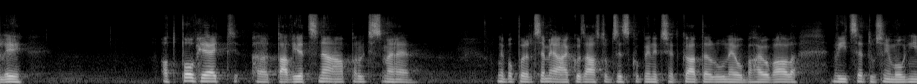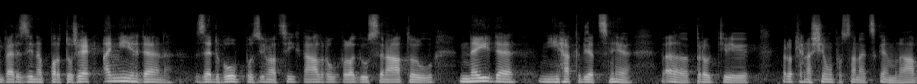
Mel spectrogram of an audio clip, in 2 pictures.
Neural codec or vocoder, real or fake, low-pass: codec, 16 kHz in and 24 kHz out, 0.6 kbps, FocalCodec, streaming, 4096 codes; fake; 10.8 kHz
